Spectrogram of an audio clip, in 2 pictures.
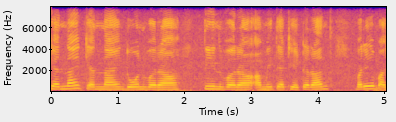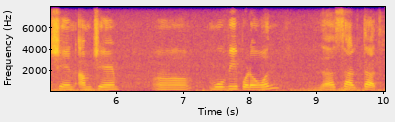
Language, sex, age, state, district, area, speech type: Goan Konkani, female, 30-45, Goa, Salcete, rural, spontaneous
